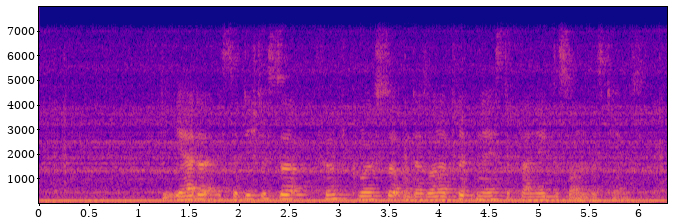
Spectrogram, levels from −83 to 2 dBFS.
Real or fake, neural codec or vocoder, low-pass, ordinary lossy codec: real; none; 7.2 kHz; none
